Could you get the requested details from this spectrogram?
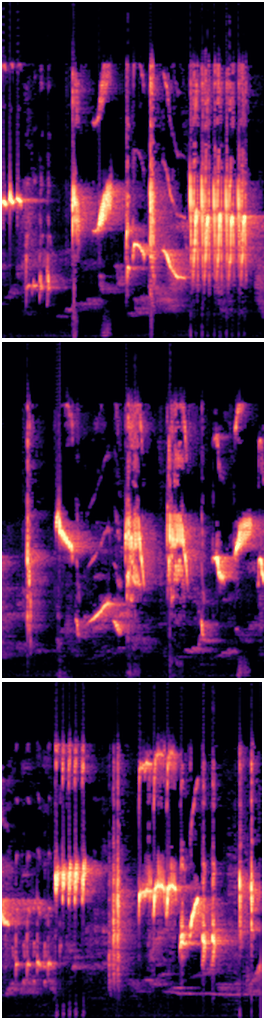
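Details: Long burst of chattering song from a tame, persistently singing white-flanked sunbird, mixing high piercing whistles, buzzy trilled runs and sharp chips with brief pauses between phrases.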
